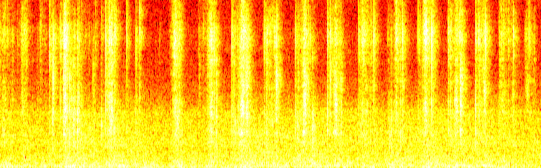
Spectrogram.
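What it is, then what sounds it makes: Plastic press-on nails. Long white plastic press-on nails, worn on the fingers, are clicked and tapped against each other close to the microphone. Their small, hard, hollow tips make a quiet, irregular stream of bright, dry clicks that die away quickly over a soft hiss.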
